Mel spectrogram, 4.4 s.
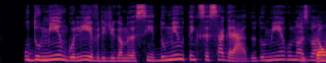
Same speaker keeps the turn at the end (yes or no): no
